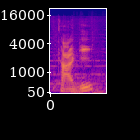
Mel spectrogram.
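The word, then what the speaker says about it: 鍵: Then we have the term kagi, key, but technically also lock. Kagi, accent on the last syllable, last more. So on the gi, kagi.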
